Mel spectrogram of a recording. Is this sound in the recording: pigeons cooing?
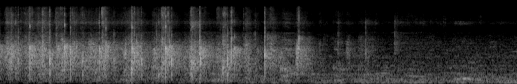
no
